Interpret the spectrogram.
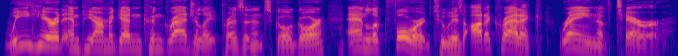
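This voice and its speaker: Earnest deadpan wasteland radio news host, crisp forward voice, lots of pitch movement, faint music. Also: male voice, a little fast, a little hiss or hum. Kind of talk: mock public-radio news and interview.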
